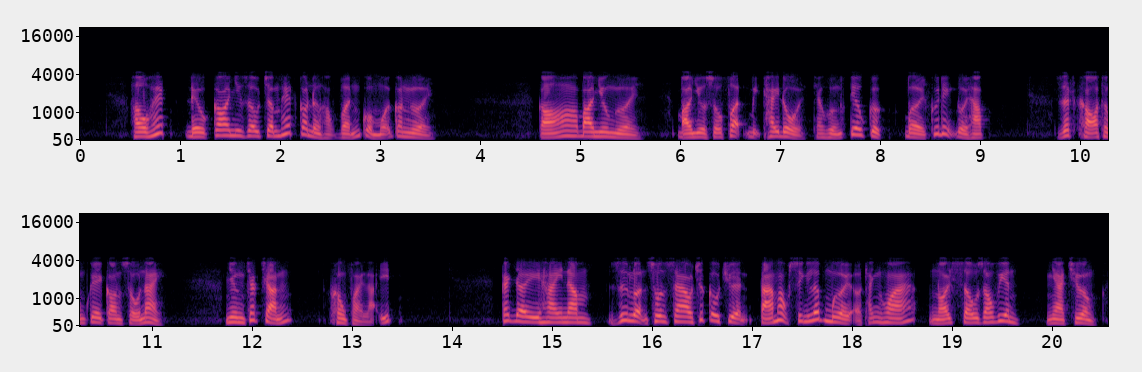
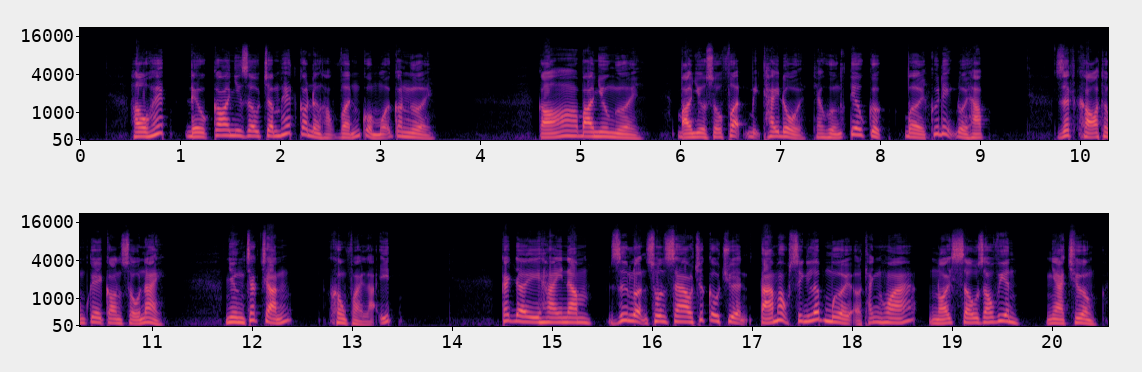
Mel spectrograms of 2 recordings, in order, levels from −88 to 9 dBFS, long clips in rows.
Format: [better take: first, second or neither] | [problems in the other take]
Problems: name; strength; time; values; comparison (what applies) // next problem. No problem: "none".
second | phone-call audio; nothing above 4 kHz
